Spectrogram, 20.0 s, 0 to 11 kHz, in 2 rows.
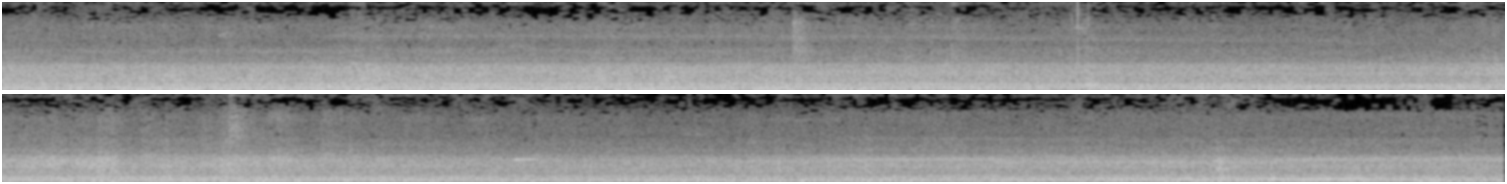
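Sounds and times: subway wheels rumbling on rail: 0.0 - 20.0.

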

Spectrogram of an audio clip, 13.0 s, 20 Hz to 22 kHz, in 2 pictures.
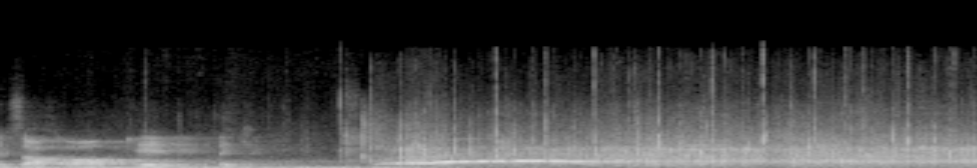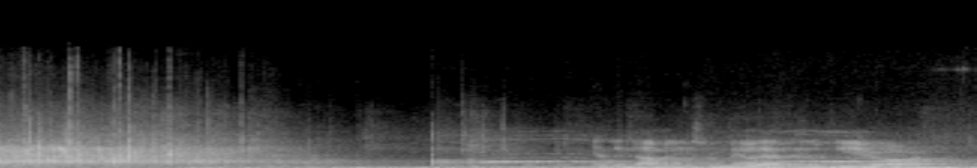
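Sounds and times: audience applauding: 2.3 - 8.8.

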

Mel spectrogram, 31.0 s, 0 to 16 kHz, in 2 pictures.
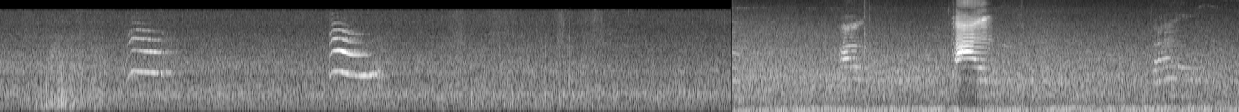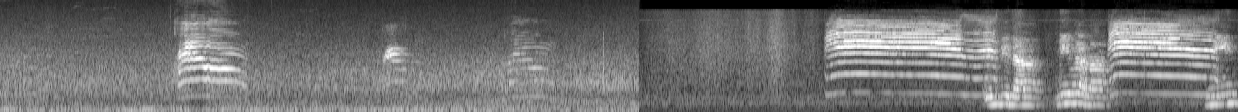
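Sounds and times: cat meowing: 1.6 - 2.3, 4.1 - 4.9, 10.1 - 11.1, 11.8 - 18.7, 20.0 - 21.0, 21.8 - 22.5, 25.8 - 28.0, 29.4 - 30.8.

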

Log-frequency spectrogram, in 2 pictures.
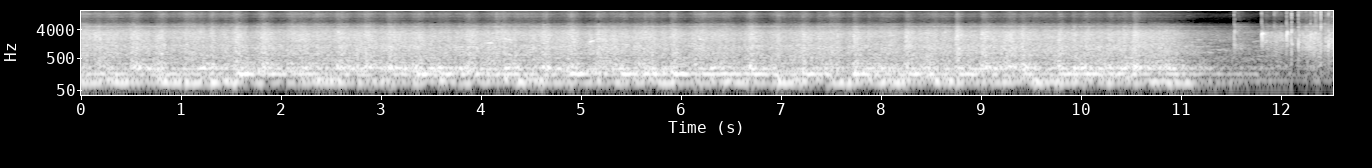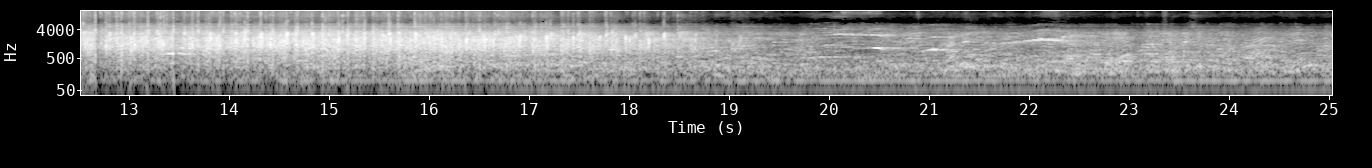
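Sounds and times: frame drums playing: 0.0 - 11.4
audience applause: 11.5 - 19.7.

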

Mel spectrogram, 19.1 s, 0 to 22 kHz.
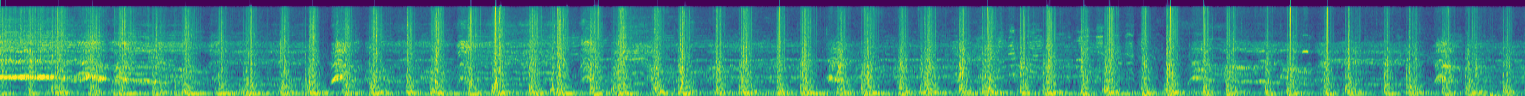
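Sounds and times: crowd chanting: 0.0 - 19.0
drum beaten in steady rhythm: 0.0 - 19.0.

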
